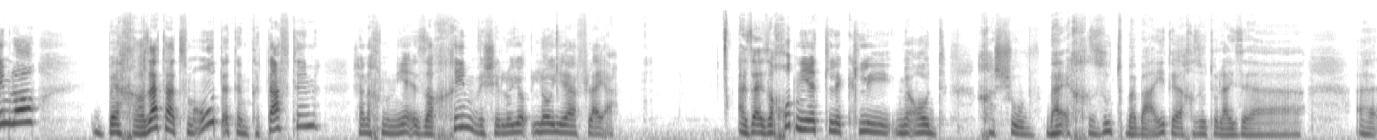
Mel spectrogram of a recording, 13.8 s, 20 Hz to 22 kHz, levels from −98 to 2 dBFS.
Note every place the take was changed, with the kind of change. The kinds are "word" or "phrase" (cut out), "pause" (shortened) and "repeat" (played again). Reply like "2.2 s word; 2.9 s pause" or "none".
10.4 s pause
